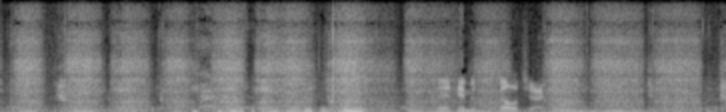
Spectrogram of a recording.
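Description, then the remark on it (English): Former President Trump sniffles repeatedly, short sharp nasal intakes recurring about every half second, woven between and over his continuous talking. “Just while we're there, here's former President Trump sniffling.”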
